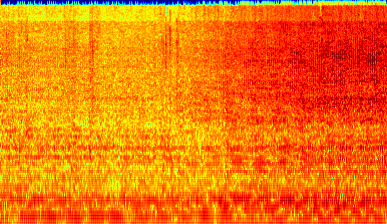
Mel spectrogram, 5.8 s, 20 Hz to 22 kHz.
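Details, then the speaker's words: 1958 Johnson 3 HP JW14 two-stroke outboard, fully restored with a rebuilt magneto and lower unit, warm, under load pushing a boat about 5 mph: a steady, even buzz with no misses or stumbles, running smoothly and healthy. "we'll give her a test run it's going to be a warm start i've been running her she pushes my jungle here about five miles an hour"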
